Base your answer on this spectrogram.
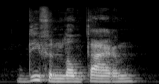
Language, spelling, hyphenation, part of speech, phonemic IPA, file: Dutch, dievenlantaarn, die‧ven‧lan‧taarn, noun, /ˈdi.və(n).lɑnˌtaːrn/, Nl-dievenlantaarn.ogg
- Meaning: a portable lantern whose light can be blocked by means of a shutter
